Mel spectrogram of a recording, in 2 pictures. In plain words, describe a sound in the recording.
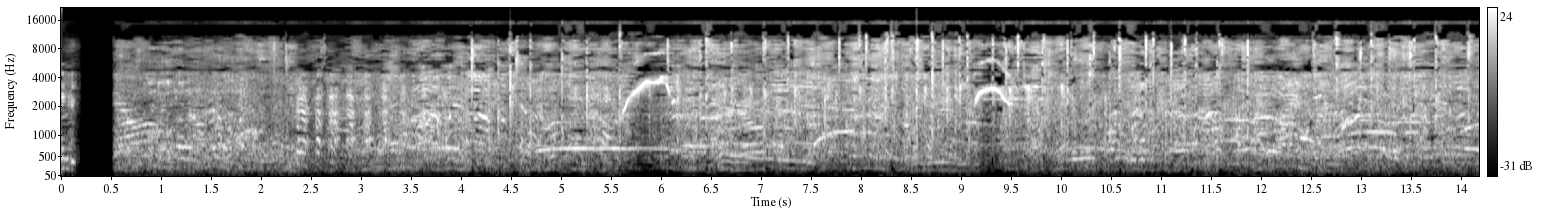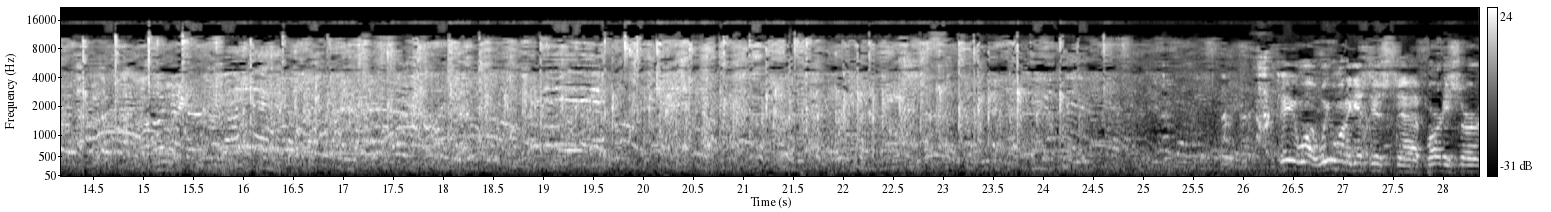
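A crowd of people chatters and laughs in a large room.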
